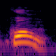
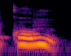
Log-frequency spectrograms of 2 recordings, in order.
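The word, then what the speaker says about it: Gqom: yet it's the same cone correct pronunciation long you know but we in west africa don't have the click sound yeah so we say kong that's g-q-o-m okay i've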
